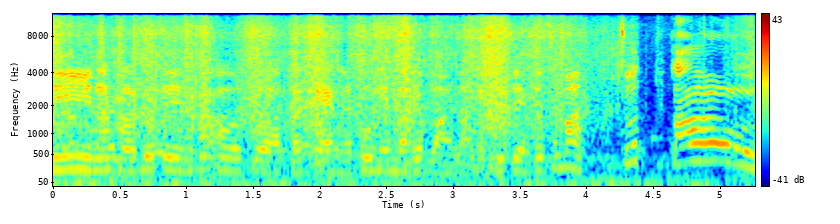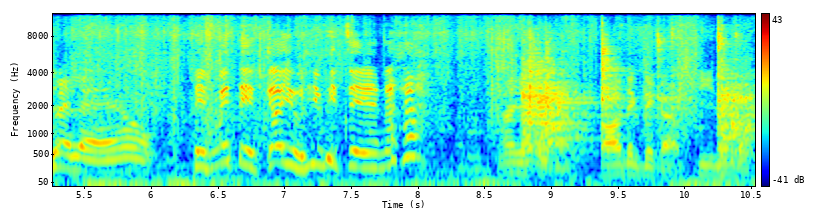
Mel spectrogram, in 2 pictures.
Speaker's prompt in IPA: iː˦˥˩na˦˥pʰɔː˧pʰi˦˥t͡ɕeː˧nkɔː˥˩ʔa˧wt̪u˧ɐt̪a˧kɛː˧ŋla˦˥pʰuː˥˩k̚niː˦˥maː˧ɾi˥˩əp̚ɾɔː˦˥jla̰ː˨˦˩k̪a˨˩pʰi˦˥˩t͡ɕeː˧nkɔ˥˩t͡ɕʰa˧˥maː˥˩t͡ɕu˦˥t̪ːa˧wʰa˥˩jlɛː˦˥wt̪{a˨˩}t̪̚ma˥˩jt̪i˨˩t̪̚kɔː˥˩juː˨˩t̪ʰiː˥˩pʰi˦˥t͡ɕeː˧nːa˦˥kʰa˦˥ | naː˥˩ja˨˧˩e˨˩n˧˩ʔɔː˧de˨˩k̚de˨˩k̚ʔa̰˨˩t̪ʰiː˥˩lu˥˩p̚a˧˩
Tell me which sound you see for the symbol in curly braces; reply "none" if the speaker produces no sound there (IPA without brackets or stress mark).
i˨˩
